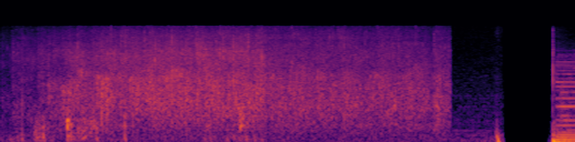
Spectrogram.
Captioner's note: audience applause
